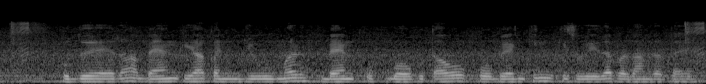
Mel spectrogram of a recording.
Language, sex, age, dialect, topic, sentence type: Hindi, male, 18-24, Hindustani Malvi Khadi Boli, banking, statement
